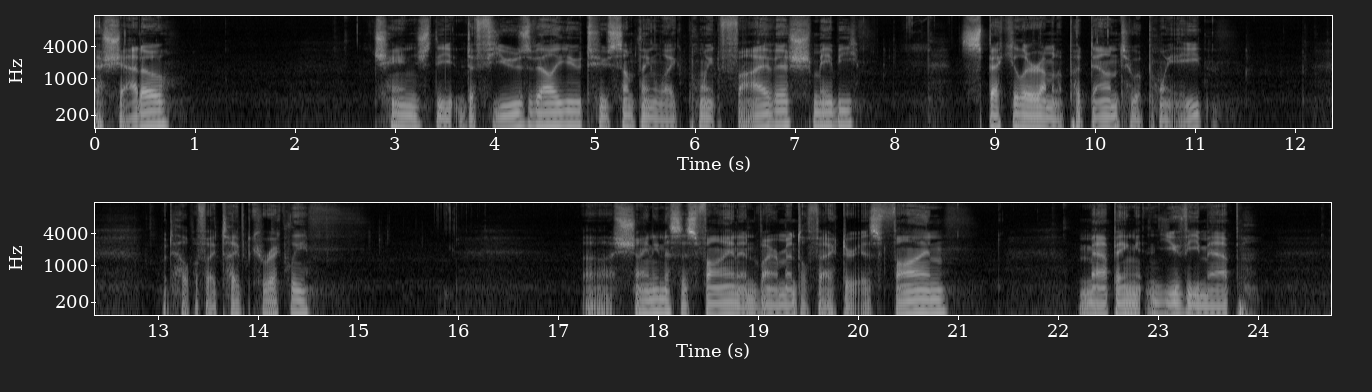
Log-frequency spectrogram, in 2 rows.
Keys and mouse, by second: 0.9-8.3 middle drag, 8.3-18.8 drag, 22.0-24.7 drag.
